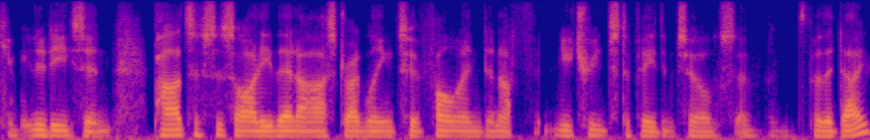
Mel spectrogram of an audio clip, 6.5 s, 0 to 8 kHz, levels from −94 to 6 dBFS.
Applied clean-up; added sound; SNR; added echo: neural diffusion model UNIVERSE++.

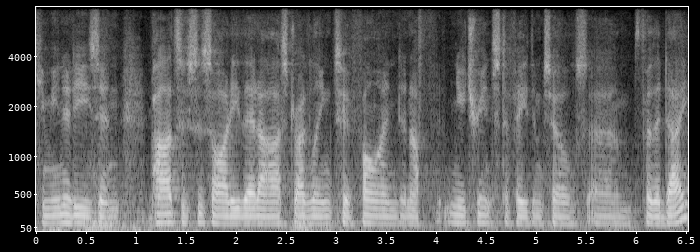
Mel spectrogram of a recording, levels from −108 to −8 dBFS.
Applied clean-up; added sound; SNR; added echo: none; Thunderstorm; 15 dB; none.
